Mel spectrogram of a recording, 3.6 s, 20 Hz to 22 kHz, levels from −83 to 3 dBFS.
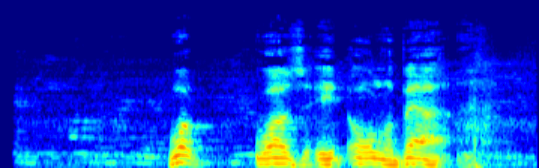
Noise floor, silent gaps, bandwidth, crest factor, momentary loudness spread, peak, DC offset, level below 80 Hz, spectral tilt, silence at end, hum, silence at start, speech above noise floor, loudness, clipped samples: -50 dBFS; none; 13 kHz; 18 dB; 12 LU; -8 dBFS; under 0.1%; -54 dBFS; -8 dB/octave; 0.35 s; none; 0.95 s; 27 dB; -23 LUFS; under 0.1%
